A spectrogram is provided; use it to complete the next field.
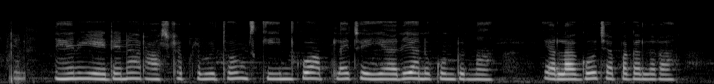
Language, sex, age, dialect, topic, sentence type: Telugu, female, 18-24, Utterandhra, banking, question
